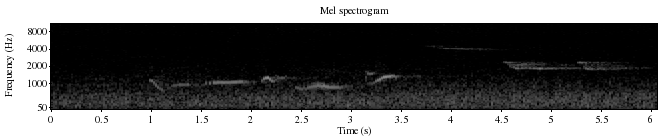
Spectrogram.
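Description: A bird singing: a few clear whistled notes that slide up and down, followed by higher, flatter notes near the end, over a steady background hiss.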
